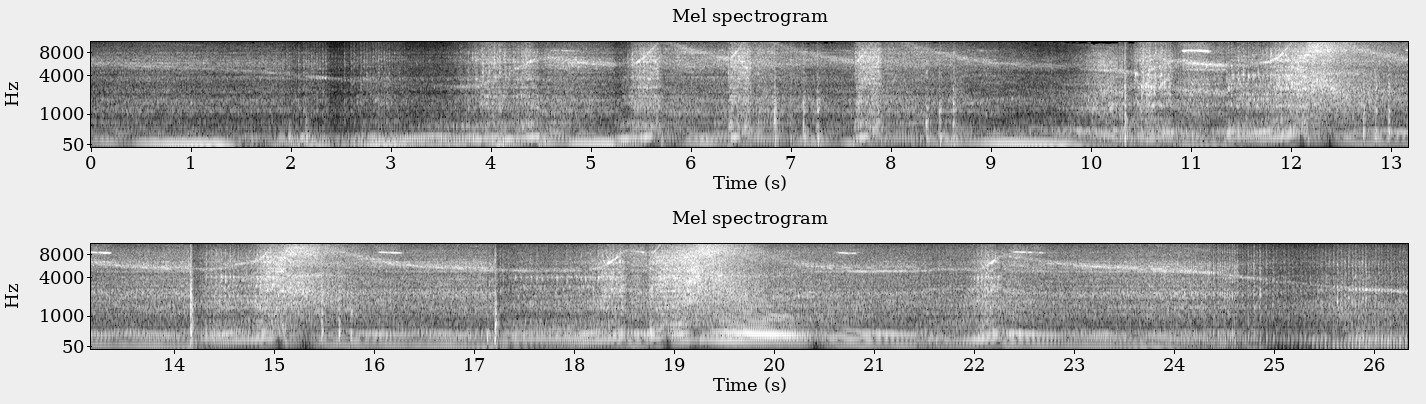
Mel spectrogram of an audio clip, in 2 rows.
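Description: Nissan CA20ET turbocharged 2.0-litre four-cylinder engine revved repeatedly while standing, the revs climbing and dropping about every two seconds. A high whine rises and falls with each rev.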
